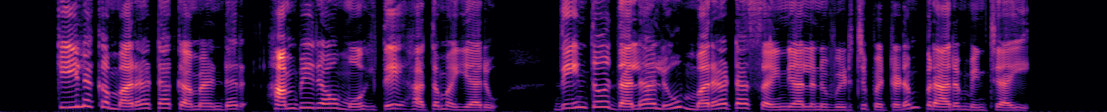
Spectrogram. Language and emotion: Telugu, neutral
